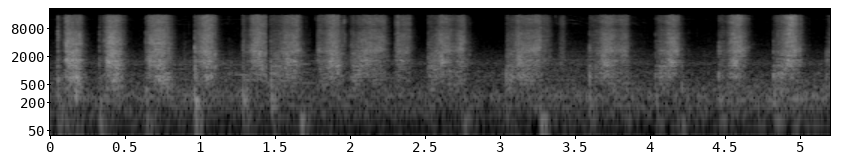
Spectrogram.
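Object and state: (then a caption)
Suede sneaker upper being brushed. A brown suede vintage Nike Challenger sneaker, with masking tape on the sole and swoosh, is held in one hand while its suede side panel is scrubbed with a white plastic-bristle brush. About sixteen quick back-and-forth rubbing strokes are heard as bright, dry scratchy bursts with almost no low end, each fading quickly.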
